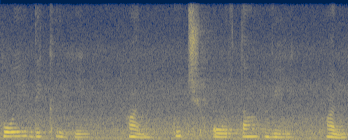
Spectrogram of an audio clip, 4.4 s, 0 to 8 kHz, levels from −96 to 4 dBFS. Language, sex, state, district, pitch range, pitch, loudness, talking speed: Punjabi, female, Punjab, Kapurthala, 200-230 Hz, 220 Hz, -18 LUFS, 95 wpm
